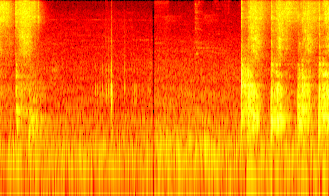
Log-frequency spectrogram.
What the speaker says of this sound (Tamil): ஃப்ளாக் சீட்ஸ் நம்ம கொஞ்சம் வறுத்துக்கலாம்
